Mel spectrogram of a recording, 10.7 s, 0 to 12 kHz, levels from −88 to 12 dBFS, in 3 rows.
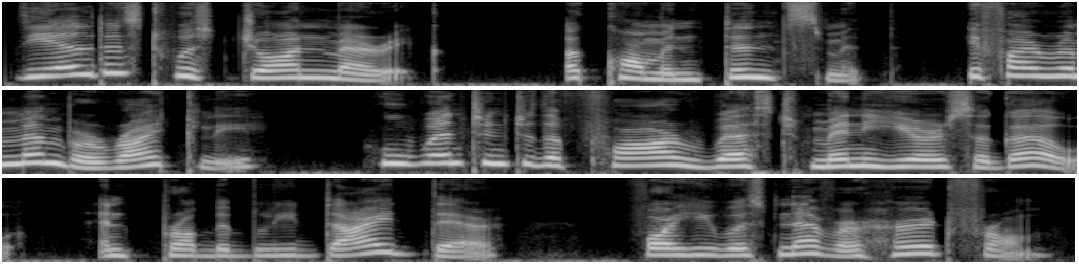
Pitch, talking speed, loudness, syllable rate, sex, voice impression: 240 Hz, 175 wpm, -17 LUFS, 5.1 syllables/s, female, very feminine, slightly young, slightly adult-like, very thin, slightly tensed, slightly weak, slightly dark, slightly hard, very clear, very fluent, slightly raspy, cute, intellectual, very refreshing, slightly sincere, slightly calm, friendly, reassuring, unique, slightly elegant, sweet, lively, strict, slightly intense, sharp, light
